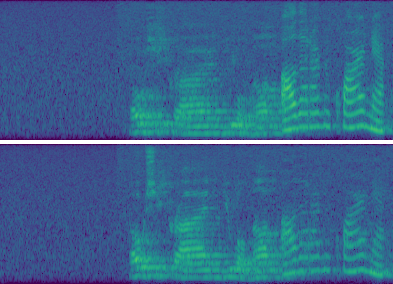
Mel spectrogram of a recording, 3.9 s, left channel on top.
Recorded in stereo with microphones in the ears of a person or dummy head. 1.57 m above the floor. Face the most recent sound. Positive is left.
turn(degrees=80)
